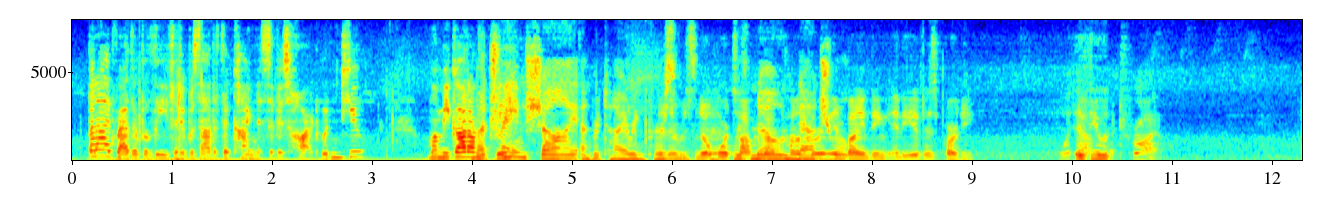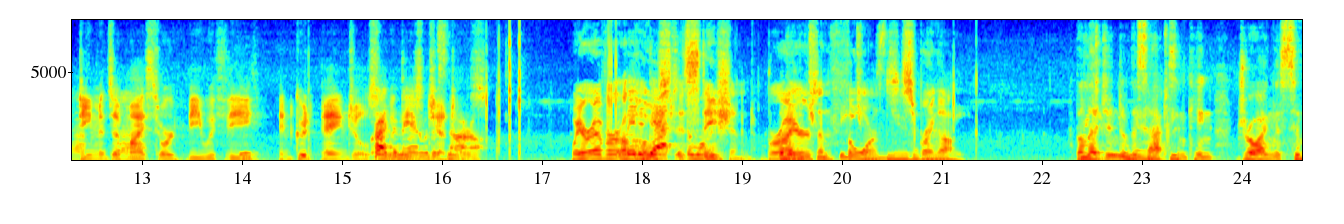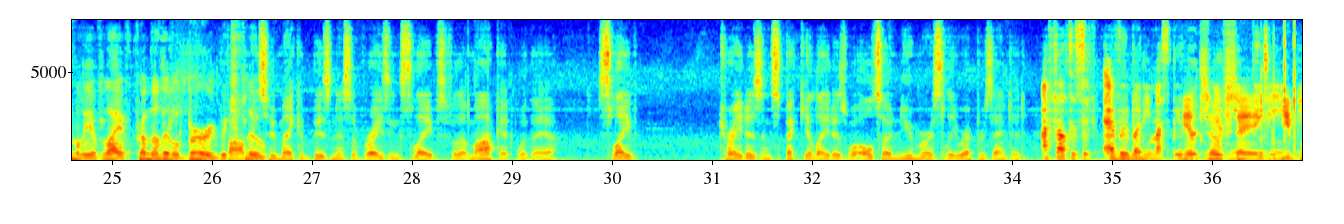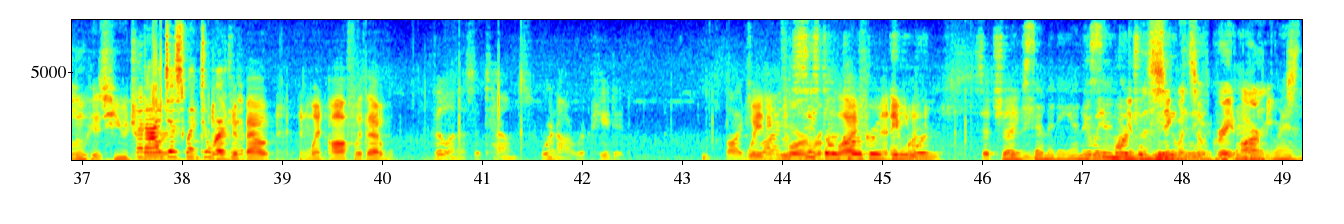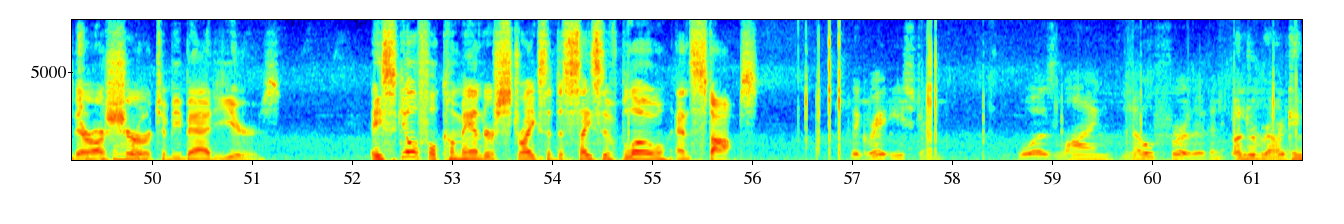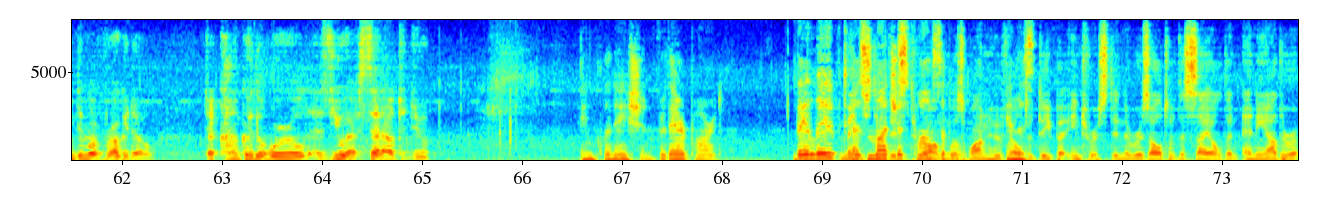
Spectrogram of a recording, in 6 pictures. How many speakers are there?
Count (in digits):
10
